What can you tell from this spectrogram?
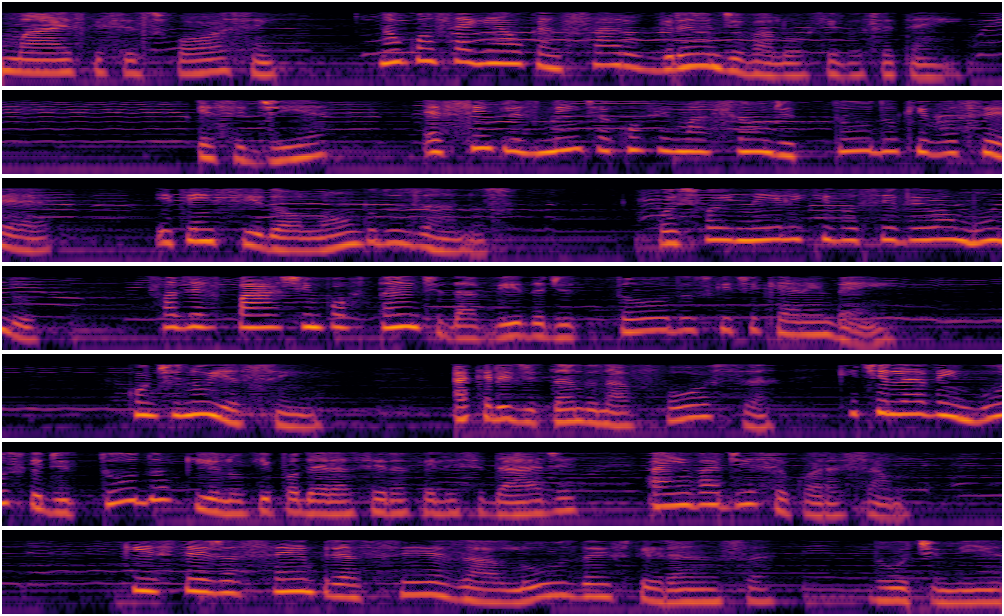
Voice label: Aniversário Sobrinho Feminino; Aniv Familiar

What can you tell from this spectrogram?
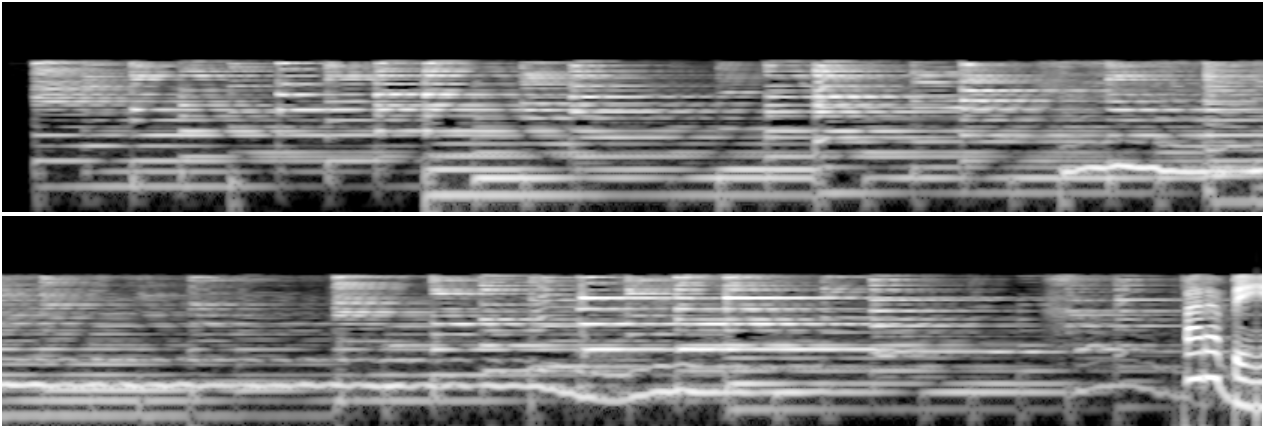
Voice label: NEUTRO (F)

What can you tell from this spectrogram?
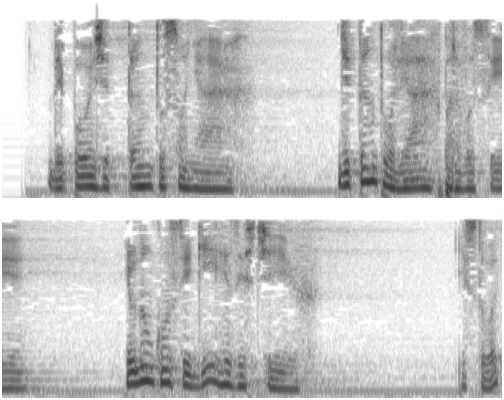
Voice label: PEDIDO DE NAMORO, Telemensagens, Românticas, masc

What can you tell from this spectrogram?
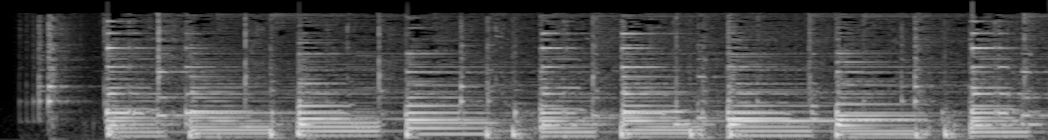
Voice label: Natal Para Neta Masculino; Telemensagens; Natal e Ano novo

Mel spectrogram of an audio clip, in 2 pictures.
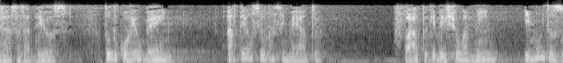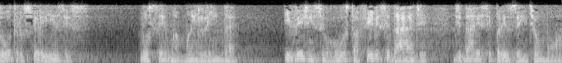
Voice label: Parabéns Pela Criança Masculino; Telemensagens 2017

